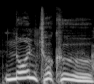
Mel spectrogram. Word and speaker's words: nunchaku: I'm sorry, am I mispronouncing it? It's actually it? Nun. I only know that from karate class with my kids. But there's a weird name for them. It's nunchaku. I don't understand.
